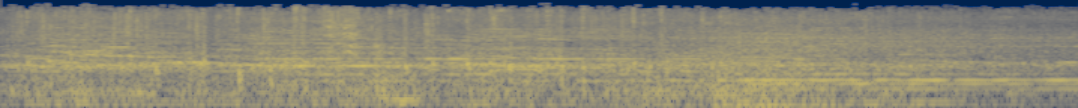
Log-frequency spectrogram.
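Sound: footsteps running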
